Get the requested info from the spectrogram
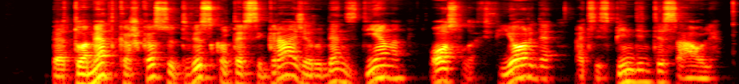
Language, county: Lithuanian, Klaipėda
